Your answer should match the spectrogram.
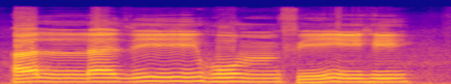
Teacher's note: Nah, sedangkan di sini ada kasrah bertemu ya dengan ya sukun. Maka panjangnya zi 2 harokat. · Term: mad tabi'i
